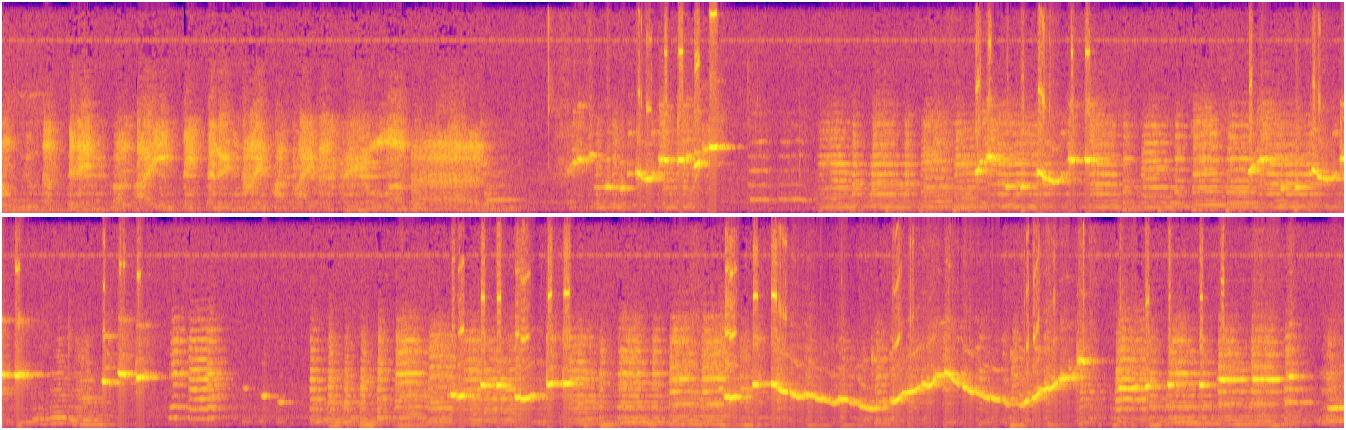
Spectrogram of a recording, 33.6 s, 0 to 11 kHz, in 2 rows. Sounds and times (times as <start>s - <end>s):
Whistle: 6.0s - 10.1s, 12.1s - 13.8s, 15.6s - 17.2s, 18.0s - 18.9s, 19.8s - 20.5s, 22.4s - 24.1s, 25.8s - 33.5s.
